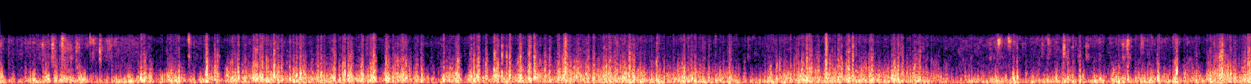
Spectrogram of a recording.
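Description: Wind buffeting a phone's microphone: a continuous, uneven low rumble with crackle, dipping briefly a few times.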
